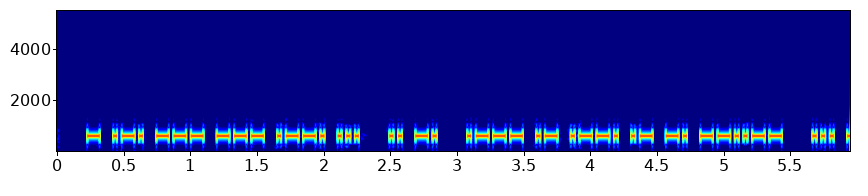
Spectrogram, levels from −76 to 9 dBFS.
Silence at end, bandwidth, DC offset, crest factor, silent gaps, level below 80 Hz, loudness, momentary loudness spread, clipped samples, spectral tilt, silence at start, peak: 0 s; 1.1 kHz; under 0.1%; 6 dB; 0.66-0.70 s, 2.33-2.46 s, 2.61-2.65 s, 2.87-3.03 s, 4.23-4.27 s, 5.50-5.63 s; -80 dBFS; -12 LUFS; 5 LU; under 0.1%; -11 dB/octave; 0.2 s; -4 dBFS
